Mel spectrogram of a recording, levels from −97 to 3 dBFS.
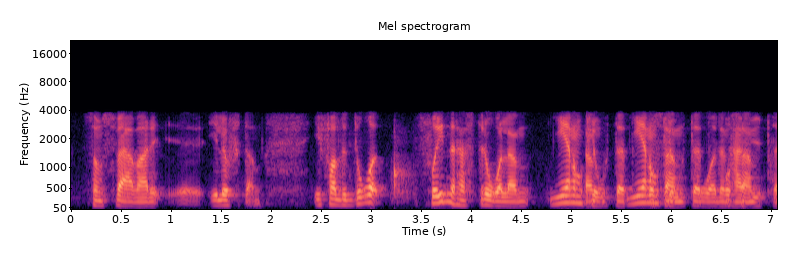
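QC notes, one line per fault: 5.15 s to end, doubled audio track: a second full-band copy of the speech enters abruptly and runs about 0.7 s behind at roughly equal level, dry with no decay; likely a slower second capture path mixed in alongside the telephone-band feed.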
